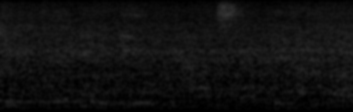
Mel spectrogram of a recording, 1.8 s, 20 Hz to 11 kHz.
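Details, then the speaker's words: Fan (about 49 W) powered via pure sine wave inverter: quiet even airy whir, no buzzing or hum unlike on modified sine; motor running smoothly. "so we have the pure sign inverter hooked up the fan is running nice and smooth no humming noise"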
